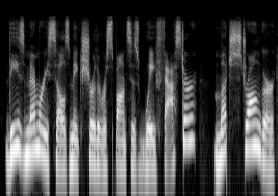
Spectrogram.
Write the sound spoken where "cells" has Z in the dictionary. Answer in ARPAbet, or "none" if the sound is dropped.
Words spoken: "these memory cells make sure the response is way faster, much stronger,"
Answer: Z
